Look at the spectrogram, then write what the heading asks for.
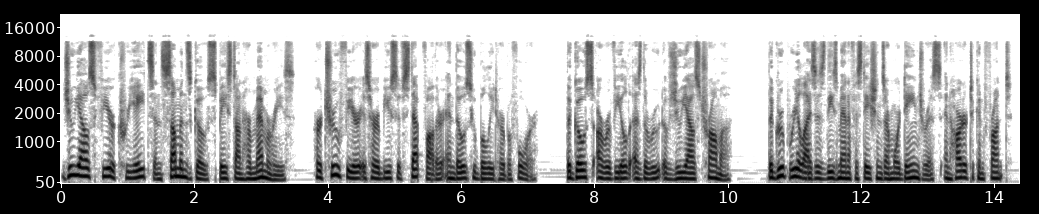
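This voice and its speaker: A man's voice: medium pitch, moderate pace, warm tone, no echo. Man narrating a recap, dry close mic. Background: faint background music.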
